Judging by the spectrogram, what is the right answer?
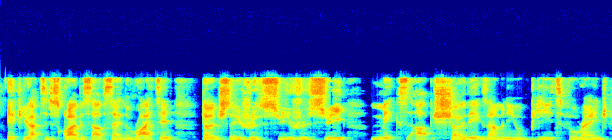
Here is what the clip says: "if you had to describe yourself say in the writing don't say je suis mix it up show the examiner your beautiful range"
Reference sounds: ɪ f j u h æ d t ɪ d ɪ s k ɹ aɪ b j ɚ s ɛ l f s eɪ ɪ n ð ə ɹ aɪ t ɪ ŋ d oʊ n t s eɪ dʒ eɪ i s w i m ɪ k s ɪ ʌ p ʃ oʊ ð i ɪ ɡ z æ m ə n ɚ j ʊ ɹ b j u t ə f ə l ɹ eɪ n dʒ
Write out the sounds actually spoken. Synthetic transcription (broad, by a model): ɪ f j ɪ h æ t ɪ d ɪ s k ɹ aɪ b j ɚ s ɛ l f s eɪ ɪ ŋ ð ə ɹ aɪ t ɪ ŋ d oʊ n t s eɪ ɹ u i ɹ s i m ɪ k s ʌ p ʃ oʊ ð i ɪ ɡ z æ m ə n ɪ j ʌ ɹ b j u t ə f ə l ɹ eɪ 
